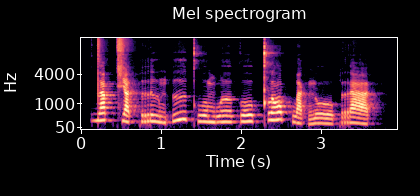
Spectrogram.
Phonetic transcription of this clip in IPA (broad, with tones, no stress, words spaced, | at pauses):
da˦˥p̚ t͡ɕa˨˩t̚prɯː˨˩m ʔɯː˥˩kʰwo˧m wɤː˧koː˦˥p̚ kʰlɔː˥˩p̚kwa˨˩k̚ noː˨˩ pra˨˩t̚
